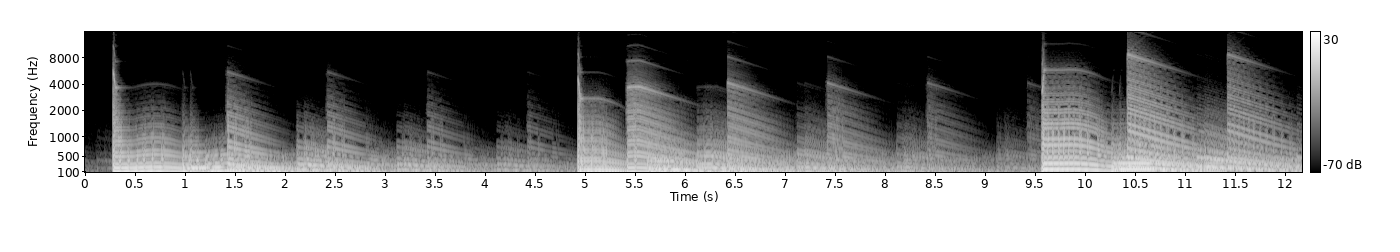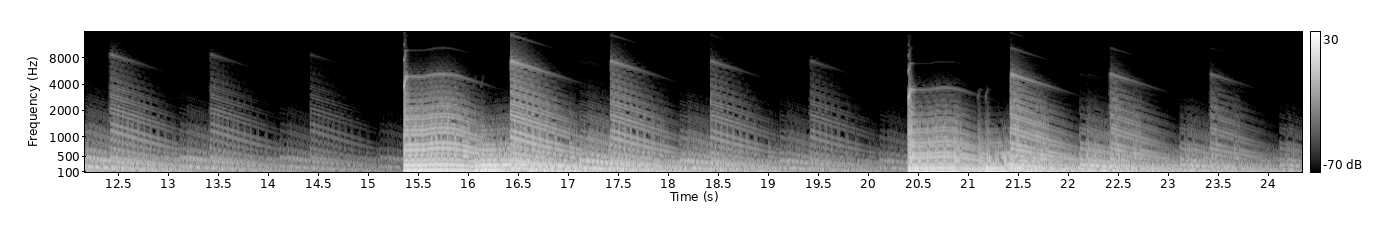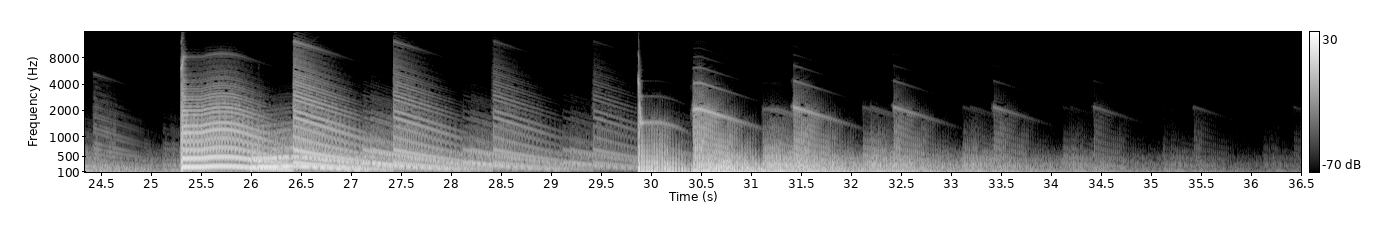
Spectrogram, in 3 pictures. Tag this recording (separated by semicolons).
boing; bounce; broken; delay; droid; error; fail; robot; sound; weird; wobble; wrong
